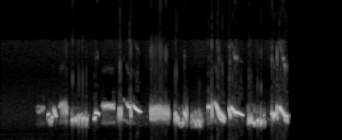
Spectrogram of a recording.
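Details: A Eurasian skylark (Alauda arvensis) sings a rapid, unbroken stream of high, varied chirrups, trills and slurred whistles for about two and a half seconds, with nothing else heard.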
